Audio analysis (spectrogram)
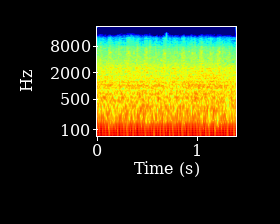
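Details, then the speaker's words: Farmall 460 tractor after planting oats: deep, steady, even idle with no misses or knocks. The owner says it throws a fit when given throttle under load and plans to adjust the carburetor; hydraulic fluid is also leaking. Normal idle. "sounds good idling there. As soon as you give it more throttle to, you know, do work and have it under load, it just kind of throws a fit."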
